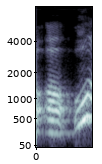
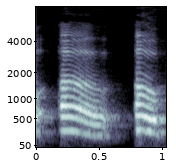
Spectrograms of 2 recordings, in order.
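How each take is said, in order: First: 어, 우 as two separate sounds; separated vowels. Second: 어 gliding smoothly into 우 as one sound; smoothly joined vowels. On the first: Teacher showing students what to avoid, disconnected 어, 우. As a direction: split 어 and 우 into two beats. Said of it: "따로따로가 아니고". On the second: Teacher showing students the right glide, smooth 어 into 우. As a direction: slide out of 어 without a break. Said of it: "부드럽게 넘어가야 되죠". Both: Shown as a demonstration.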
